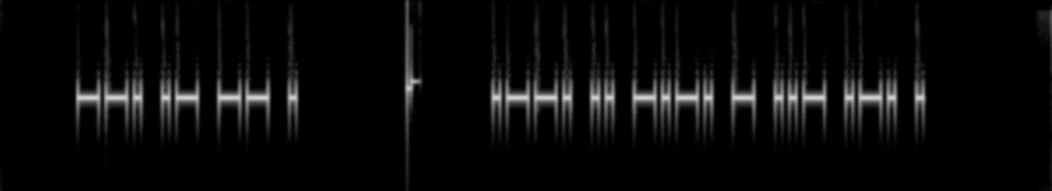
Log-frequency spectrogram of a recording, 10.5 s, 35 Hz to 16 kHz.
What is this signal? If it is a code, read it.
Morse code, heard as a keyed tone, about 17 wpm, 700 Hz. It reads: GAME PICTURE
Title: Sentences from Top 500 Words - New Word Drill - 17wpm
